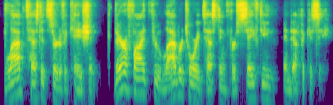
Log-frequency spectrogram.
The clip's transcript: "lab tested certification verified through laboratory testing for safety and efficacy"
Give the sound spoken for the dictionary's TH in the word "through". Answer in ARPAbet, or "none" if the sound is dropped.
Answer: TH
